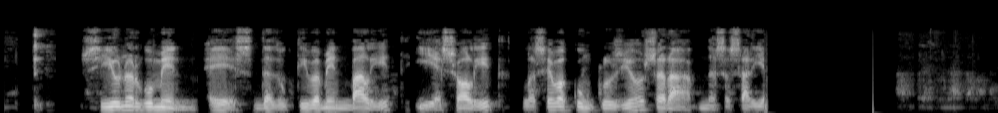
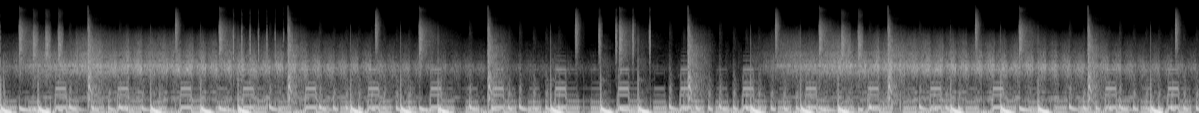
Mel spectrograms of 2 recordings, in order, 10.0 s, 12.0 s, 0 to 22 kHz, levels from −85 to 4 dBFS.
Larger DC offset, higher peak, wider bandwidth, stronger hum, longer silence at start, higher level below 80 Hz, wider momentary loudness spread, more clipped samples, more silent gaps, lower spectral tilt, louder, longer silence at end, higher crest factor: neither; about the same, -2 dBFS vs 0 dBFS; second, 8 kHz vs 11 kHz; neither; first, 0.35 s vs 0 s; second, -62 dBFS vs -18 dBFS; first, 12 LU vs 6 LU; neither; first, 0.57-0.79 s, 1.99-2.03 s, 5.11-5.21 s, 7.82-8.71 s, 8.88-8.95 s vs none; second, -4.5 dB/octave vs -6.5 dB/octave; second, -21 LUFS vs -17 LUFS; first, 0.3 s vs 0 s; first, 20 dB vs 14 dB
